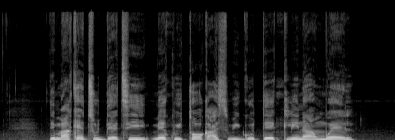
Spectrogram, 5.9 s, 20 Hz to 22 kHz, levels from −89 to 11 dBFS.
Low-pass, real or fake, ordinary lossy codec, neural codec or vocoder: none; real; none; none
